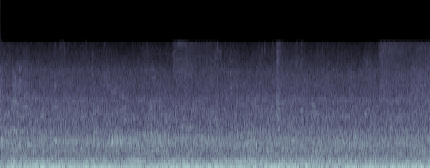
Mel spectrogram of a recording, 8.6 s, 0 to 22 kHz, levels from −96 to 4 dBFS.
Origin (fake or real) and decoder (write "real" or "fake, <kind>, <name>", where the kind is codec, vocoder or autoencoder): real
